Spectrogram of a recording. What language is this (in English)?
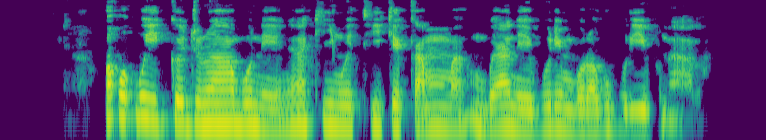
Igbo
